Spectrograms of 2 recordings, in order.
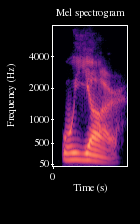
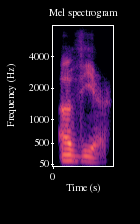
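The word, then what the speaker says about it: אוויר: So if I were to take that out, some people could think that's pronounced uyar. Uyar is actually a word. It means he was illustrated or it was illustrated. So to ensure that that doesn't happen, we spell it with 2 vavs to make sure that you pronounce it avir.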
